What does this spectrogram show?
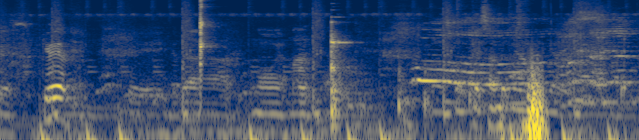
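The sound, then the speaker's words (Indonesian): Several sharp glass clinks ring out at uneven moments, bright, as in a toast, while voices chatter and call out "cheers" around them. “Um, kita mulai dengan cheers.”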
